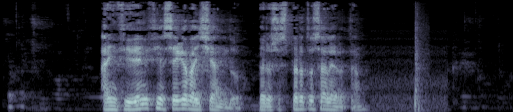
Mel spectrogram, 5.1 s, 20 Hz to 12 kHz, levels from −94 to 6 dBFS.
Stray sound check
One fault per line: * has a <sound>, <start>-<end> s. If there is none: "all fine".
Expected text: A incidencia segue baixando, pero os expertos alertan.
* has a thud, 4.1-4.3 s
